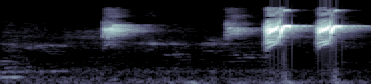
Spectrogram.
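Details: Brief sunbird sequence: a soft high note, then a rising pair of loud, sharp chips, played to stir sunbirds into calling back.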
